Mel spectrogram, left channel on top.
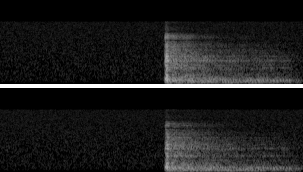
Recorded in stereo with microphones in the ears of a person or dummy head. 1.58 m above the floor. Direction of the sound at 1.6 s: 70° left (ahead or behind).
